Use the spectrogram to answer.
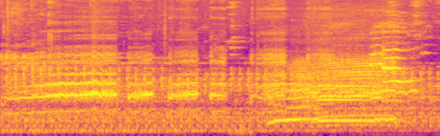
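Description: A malfunctioning washing machine gives off farm-animal-like noises, a steady droning hum with a tonal note running through it, then a louder, sustained lowing, moo-like tone in the second half before it drops back.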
